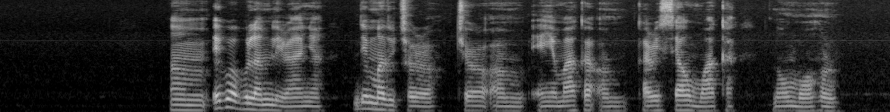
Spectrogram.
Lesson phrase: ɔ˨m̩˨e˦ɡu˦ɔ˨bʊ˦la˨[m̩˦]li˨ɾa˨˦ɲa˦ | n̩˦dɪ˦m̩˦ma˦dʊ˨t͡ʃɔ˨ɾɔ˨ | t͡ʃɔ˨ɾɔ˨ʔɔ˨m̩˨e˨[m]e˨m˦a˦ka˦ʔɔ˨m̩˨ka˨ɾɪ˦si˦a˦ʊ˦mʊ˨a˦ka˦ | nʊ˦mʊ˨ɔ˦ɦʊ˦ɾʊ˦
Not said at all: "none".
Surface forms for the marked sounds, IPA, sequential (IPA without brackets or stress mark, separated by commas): m̩˦, ɲ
